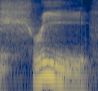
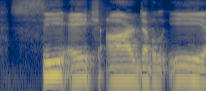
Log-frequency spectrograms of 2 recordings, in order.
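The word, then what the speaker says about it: chuī: we pronounce it as Shri, CHREE, and it's a two-part. So it starts out, it's a little bit like the shoe. It goes Shri.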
